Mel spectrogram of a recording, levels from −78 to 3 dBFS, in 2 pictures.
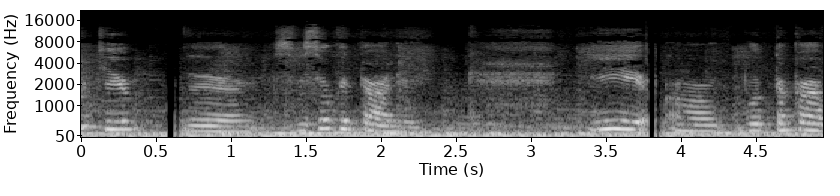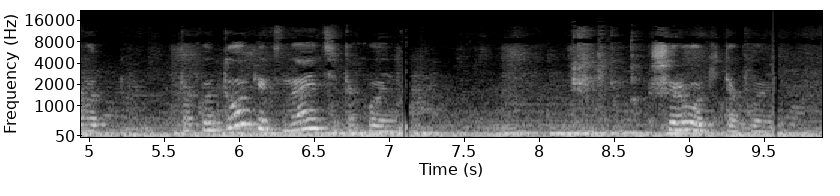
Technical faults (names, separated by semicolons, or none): damaged data in a compressed stream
